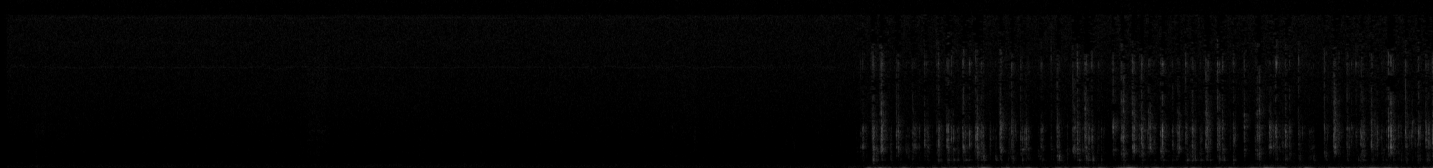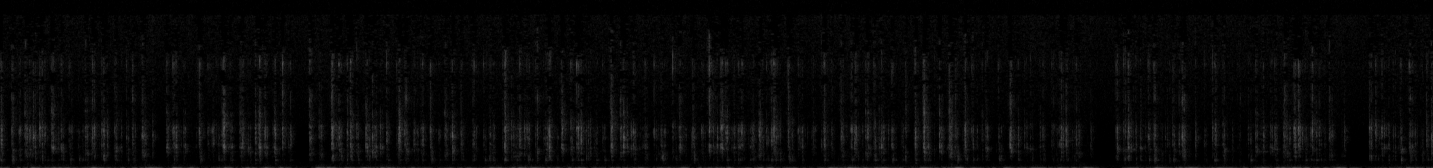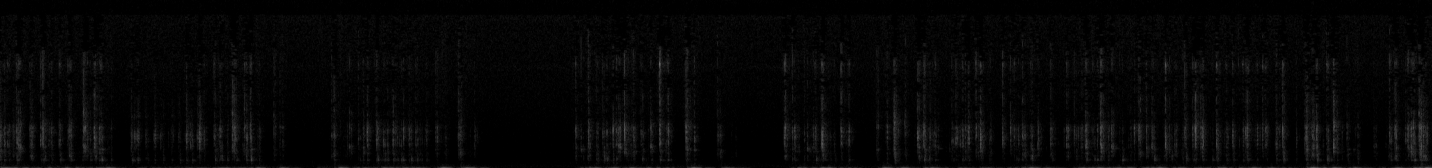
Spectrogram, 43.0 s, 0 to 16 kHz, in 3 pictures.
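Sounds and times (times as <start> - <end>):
fast typing on keyboard: 8.6 - 33.5, 34.4 - 42.9.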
